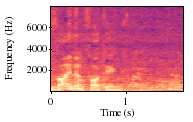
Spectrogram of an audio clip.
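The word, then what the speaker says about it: Wynand Fockink: Going to Wijnenfucking, the original Geneva distillery in Amsterdam. And yes, that's the proper pronunciation.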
